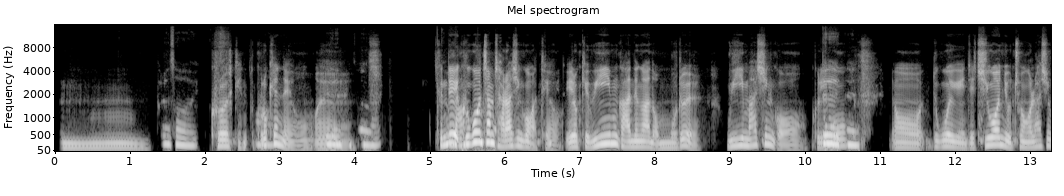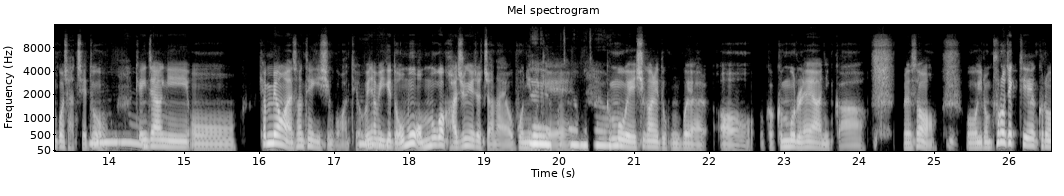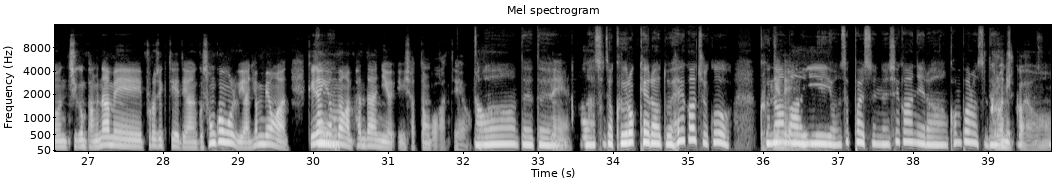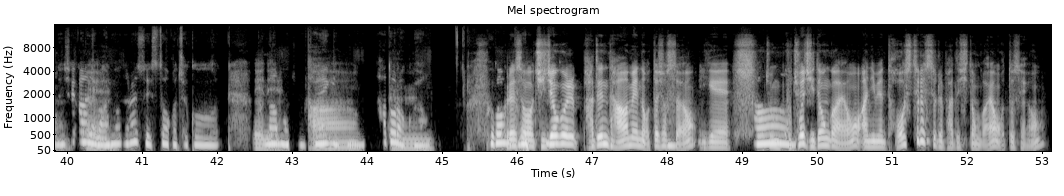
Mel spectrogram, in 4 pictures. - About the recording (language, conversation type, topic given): Korean, advice, 소규모 사회 모임을 앞두면 심한 불안이 생겨 피하게 되는데, 어떻게 대처하면 좋을까요?
- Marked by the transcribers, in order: tapping; distorted speech; other background noise; teeth sucking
